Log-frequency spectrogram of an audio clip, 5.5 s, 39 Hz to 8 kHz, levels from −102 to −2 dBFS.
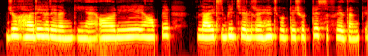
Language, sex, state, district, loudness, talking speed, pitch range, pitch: Hindi, female, Odisha, Nuapada, -16 LUFS, 215 wpm, 230-245 Hz, 235 Hz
